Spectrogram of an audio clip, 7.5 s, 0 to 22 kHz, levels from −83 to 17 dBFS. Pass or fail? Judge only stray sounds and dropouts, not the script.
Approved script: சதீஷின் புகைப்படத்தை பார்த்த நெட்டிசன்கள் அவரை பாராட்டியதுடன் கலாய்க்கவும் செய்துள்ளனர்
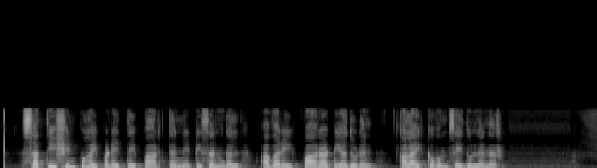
pass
